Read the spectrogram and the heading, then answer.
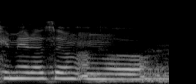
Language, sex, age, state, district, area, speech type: Bodo, female, 18-30, Assam, Chirang, rural, spontaneous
